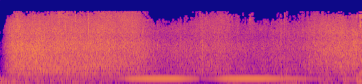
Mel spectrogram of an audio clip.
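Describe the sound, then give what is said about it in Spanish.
Underwater sea ambience recorded off the Lofoten Islands in northern Norway, the sound of marine life: a dense, hissing wash of crackling noise, joined partway through by a steady low droning tone that holds to the end. No voices. “Es la huella sónica de la vida marina.”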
